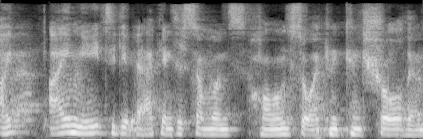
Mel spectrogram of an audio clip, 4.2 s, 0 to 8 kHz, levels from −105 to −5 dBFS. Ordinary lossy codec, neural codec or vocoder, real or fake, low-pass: AAC, 32 kbps; codec, 44.1 kHz, 2.6 kbps, DAC; fake; 7.2 kHz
